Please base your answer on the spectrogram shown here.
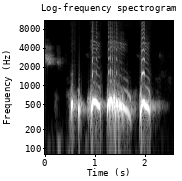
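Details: Spotted dove coo for luring by loudspeaker: a single phrase of two quick short notes, a rising coo, a long falling drawn coo and a final short coo.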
